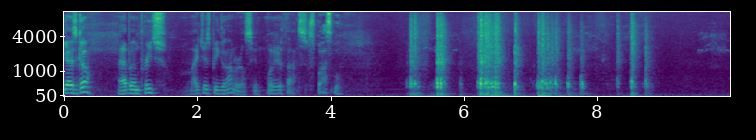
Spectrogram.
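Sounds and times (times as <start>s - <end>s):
camera handling knocks and rustles: 5.1s - 8.9s.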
